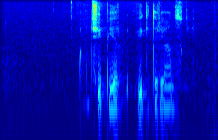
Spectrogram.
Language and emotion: Russian, neutral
